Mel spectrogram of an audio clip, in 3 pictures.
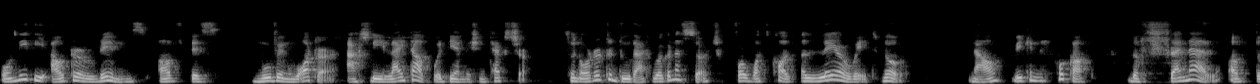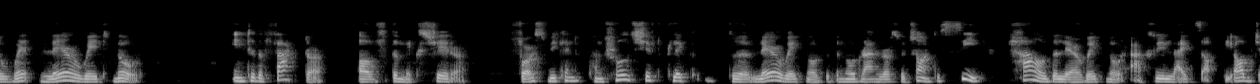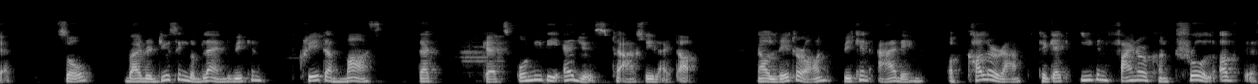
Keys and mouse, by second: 1.5 middle click, 3.2 shift+a, 6.1 BackSpace, 11.1 middle click, 16.2 ctrl+shift+click, 18.6-19.4 ctrl+middle drag, 23.4 ctrl+middle click, 25.5-27.6 drag, 28.0-29.7 drag, 32.0-33.5 middle drag, 34.1-36.5 middle drag, 36.7 ctrl+middle click.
